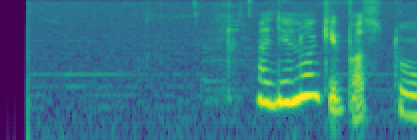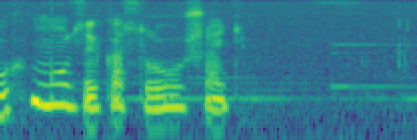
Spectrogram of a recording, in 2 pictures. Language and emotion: Russian, sad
